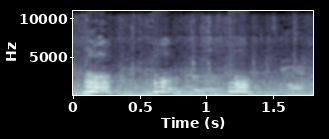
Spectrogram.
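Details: Playing dogs at Jeskyns Park: three sharp, high yips about half a second apart, each brief and bright, with a softer whimpering note between them.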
